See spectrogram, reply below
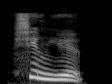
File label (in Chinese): "幸运", Chinese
